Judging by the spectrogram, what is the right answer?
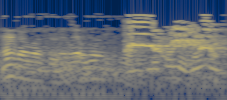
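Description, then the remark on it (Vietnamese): Loud, harsh crane calls ring out at the Việt Nam Phật Quốc Tự temple in Lumbini, where cranes nest, in a quick series of yelping, harmonic cries that rise and fall in pitch, growing stronger partway through. “Ở như đầu Phật, quý vị đang nghe cái tiếng chim này, chim hạc á.”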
